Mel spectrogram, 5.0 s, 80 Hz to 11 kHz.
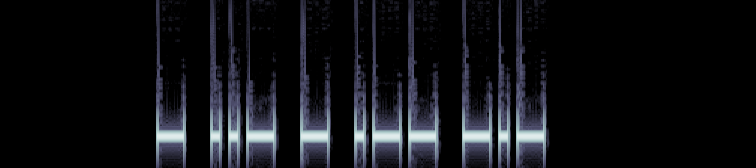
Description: Morse code, heard as a keyed tone, about 20 wpm, 700 Hz. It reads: TUTWK
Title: Code Groups - 5 Letters - 20wpm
